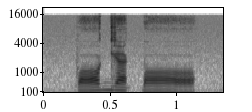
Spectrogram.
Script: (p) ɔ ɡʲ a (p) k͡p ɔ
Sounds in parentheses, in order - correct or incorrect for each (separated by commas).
correct, incorrect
